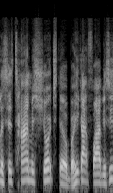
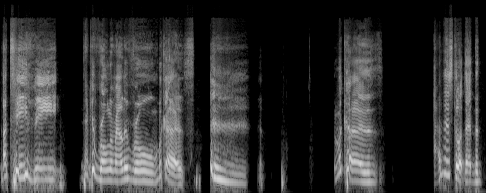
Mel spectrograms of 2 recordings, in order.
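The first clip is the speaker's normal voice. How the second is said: mock witness testimony; 4 semitones higher than usual. Imitating Jane testifying.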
